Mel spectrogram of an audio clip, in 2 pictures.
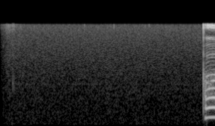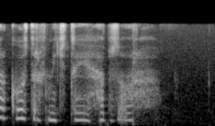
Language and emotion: Russian, sad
